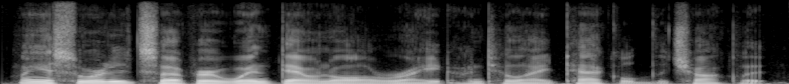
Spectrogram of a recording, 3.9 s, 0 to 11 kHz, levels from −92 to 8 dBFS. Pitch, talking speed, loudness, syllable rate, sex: 115 Hz, 180 wpm, -16 LUFS, 5.6 syllables/s, male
